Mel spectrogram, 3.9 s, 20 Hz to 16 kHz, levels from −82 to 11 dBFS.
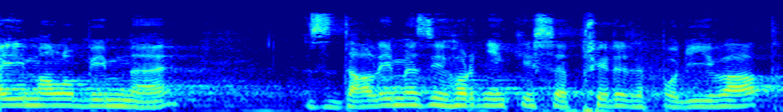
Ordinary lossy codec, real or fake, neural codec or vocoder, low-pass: MP3, 48 kbps; real; none; 10.8 kHz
